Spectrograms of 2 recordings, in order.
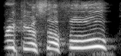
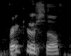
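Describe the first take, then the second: First: Huge high yell of a quoted line; shouted movie quote. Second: Quiet muttered quote. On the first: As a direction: bellow it like the villain. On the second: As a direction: murmur it to yourself. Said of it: "Wait. Oh". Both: Retold or imitated.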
